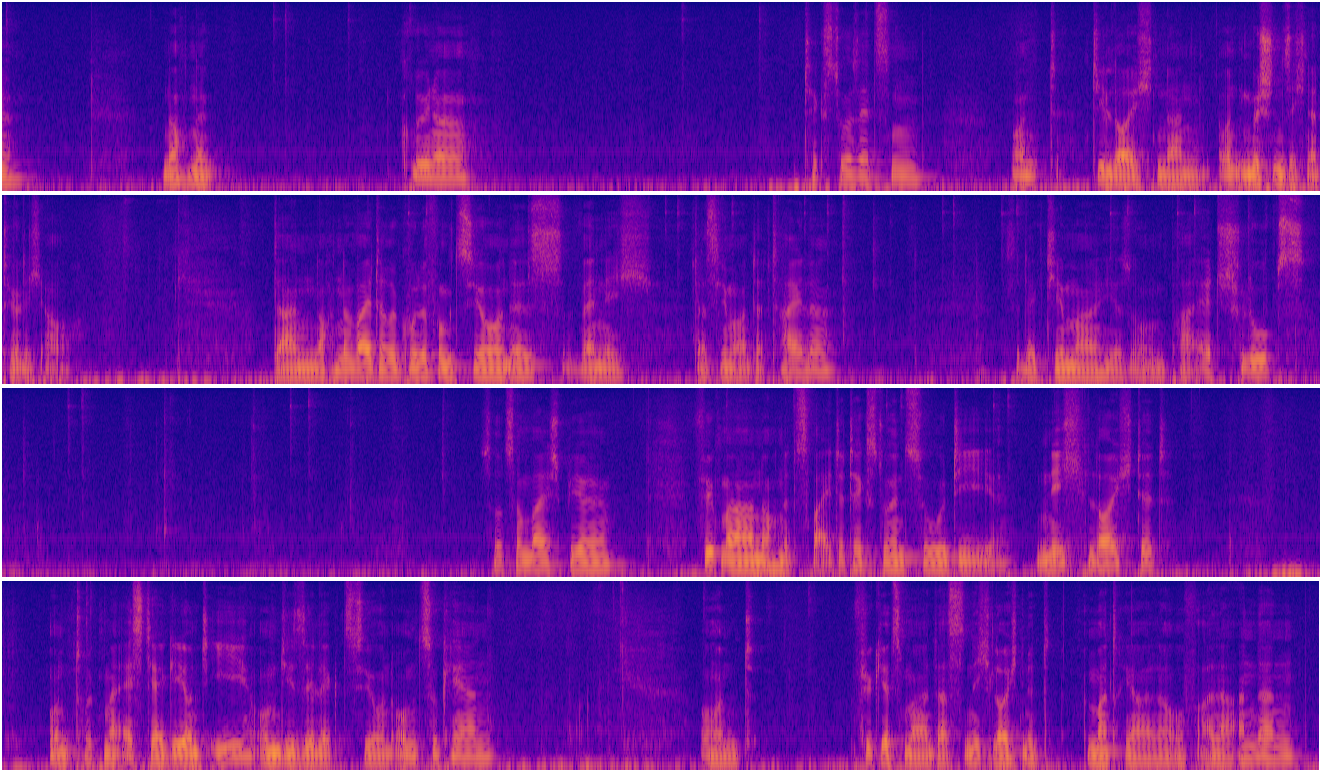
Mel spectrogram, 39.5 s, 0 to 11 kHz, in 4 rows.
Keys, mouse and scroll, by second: 0.2 click, 2.0-3.0 scroll down 1, 3.0-7.2 drag, 7.8 F12, 13.3 Escape, 14.0 right click, 14.3-14.6 scroll up 1, 14.6 Tab, 15.6 w, 15.9 click, 16.1 w, 16.7 w, 18.4 alt+right click, 19.2 alt+shift+right click, 21.3 alt+shift+right click, 22.3 scroll up 1, 23.0 alt+shift+right click, 23.6-24.1 scroll down 1, 24.8-25.8 scroll up 1, 26.2 click, 36.0-37.2 drag, 38.4 Tab.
